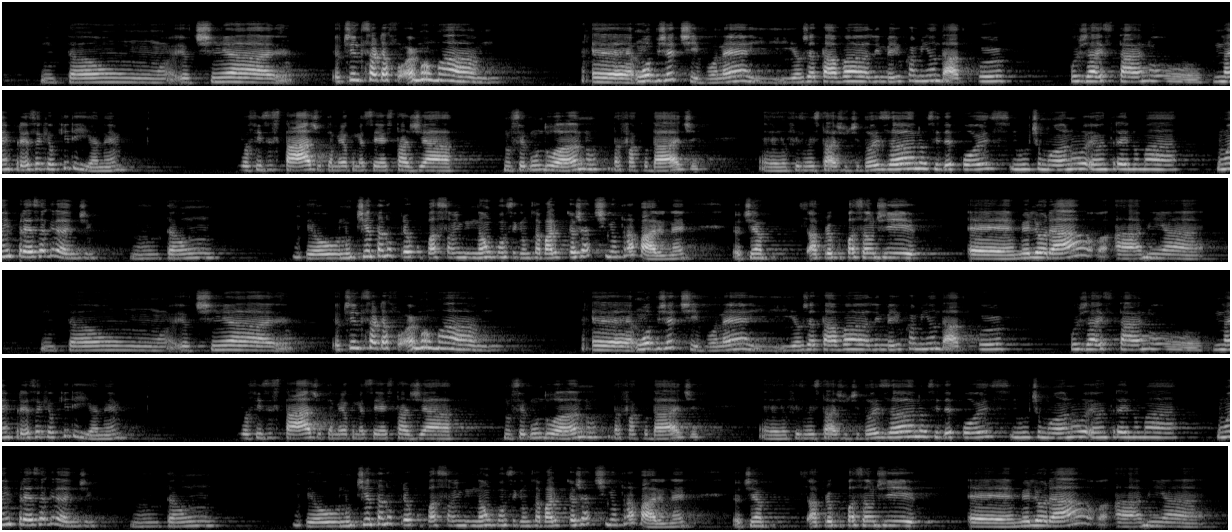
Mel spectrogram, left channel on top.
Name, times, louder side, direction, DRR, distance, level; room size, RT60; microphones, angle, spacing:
voice 1, 0.4-2.9 3.3-5.0 5.8-10.1 10.7-13.5 14.7-16.8 17.3-19.3 19.9-24.0 24.4-25.5 25.8-26.7 27.5-31.4 31.9-32.3 32.6-33.7 34.2-36.6, left 3 dB, 20° left, 17 dB, 0.4 m, -23 dB
18.0 x 6.8 x 8.0 m, 1.3 s
head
